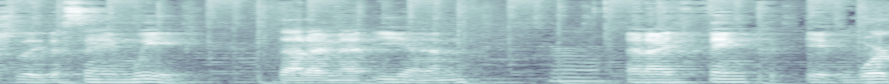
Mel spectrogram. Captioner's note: affectionately 'hmms'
